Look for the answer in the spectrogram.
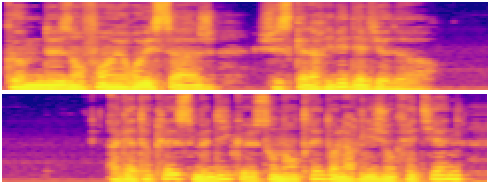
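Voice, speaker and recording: A man narrating a classic novel aloud as an audiobook reader, in an even, literary storytelling manner. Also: on the low side, breathy edge.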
